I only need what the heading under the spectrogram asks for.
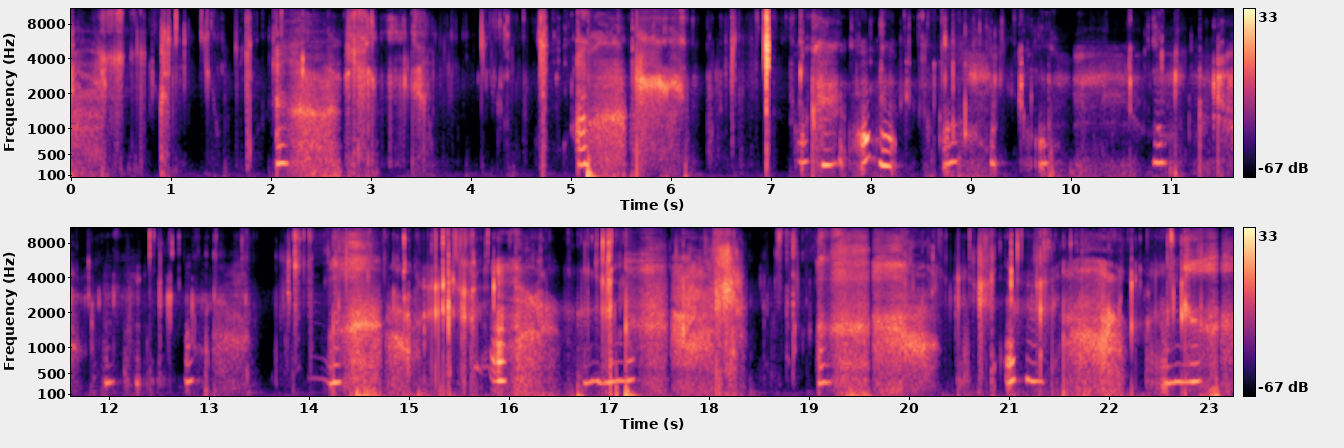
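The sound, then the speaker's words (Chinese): Big, hard crunchy food is bitten and chewed in many loud, crisp crunches and wet mouth sounds in an irregular run, with brief pauses and soft whispering at times. “好吃呀，又大又好吃，又好硬啊，好喜欢。”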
